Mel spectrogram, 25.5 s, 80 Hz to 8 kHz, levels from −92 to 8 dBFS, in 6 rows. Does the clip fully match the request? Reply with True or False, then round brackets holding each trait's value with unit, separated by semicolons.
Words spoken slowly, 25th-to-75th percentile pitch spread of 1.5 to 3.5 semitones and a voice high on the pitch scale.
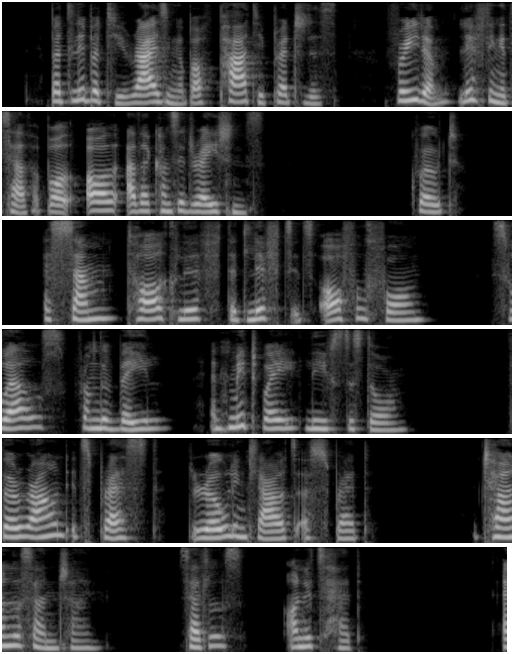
True (110 wpm; 3.2 semitones; 235 Hz)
